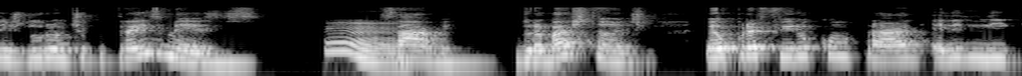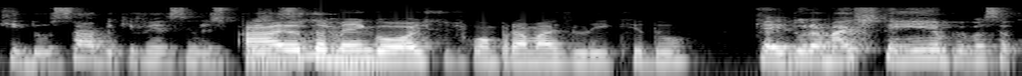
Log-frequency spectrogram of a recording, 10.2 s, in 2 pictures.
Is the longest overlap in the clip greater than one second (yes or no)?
no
